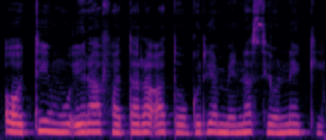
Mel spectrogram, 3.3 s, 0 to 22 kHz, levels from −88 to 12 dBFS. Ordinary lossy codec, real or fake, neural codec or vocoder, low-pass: none; real; none; none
